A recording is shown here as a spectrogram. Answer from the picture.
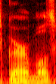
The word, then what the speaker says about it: Goebbels: With my limited background in the German language, I would say it's Goebbels, because there's an umlaut in there.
